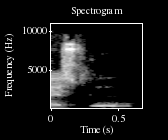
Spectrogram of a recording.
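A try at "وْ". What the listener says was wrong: জি না, ওয়াও পেশ নাই ওখানে, ওয়াও এর উপরে সাকিন আছে। আপনি ক্লাস রেকর্ড ভিডিওটা দেখে নেবেন, ওয়াও সাকিন আছে, ঠিক আছে, ওখানে বুঝিয়ে দিয়েছি। তো ক্লাস রেকর্ড ভিডিও পাঠাবো, আপনি দেখে নেবেন, ওটা আছে ওয়াও সাকিন।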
